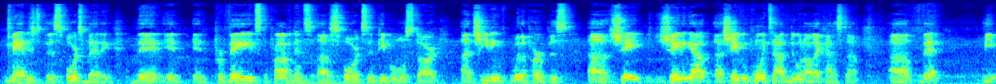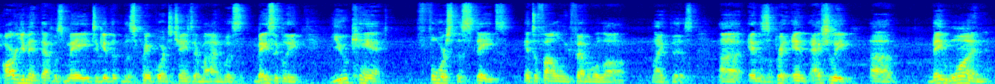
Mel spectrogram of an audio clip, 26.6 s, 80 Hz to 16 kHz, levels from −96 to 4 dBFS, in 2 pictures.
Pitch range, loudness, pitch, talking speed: 100-120 Hz, -34 LUFS, 110 Hz, 170 wpm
